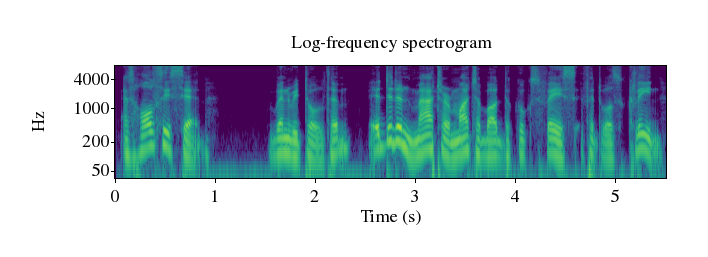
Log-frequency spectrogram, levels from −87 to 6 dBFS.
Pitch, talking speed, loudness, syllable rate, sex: 120 Hz, 205 wpm, -20 LUFS, 4.6 syllables/s, male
